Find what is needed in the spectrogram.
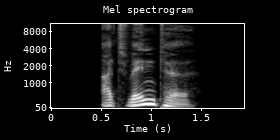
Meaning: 1. nominative/accusative/genitive plural of Advent 2. dative singular of Advent
- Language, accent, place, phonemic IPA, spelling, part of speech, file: German, Germany, Berlin, /ʔatˈvɛntə/, Advente, noun, De-Advente.ogg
